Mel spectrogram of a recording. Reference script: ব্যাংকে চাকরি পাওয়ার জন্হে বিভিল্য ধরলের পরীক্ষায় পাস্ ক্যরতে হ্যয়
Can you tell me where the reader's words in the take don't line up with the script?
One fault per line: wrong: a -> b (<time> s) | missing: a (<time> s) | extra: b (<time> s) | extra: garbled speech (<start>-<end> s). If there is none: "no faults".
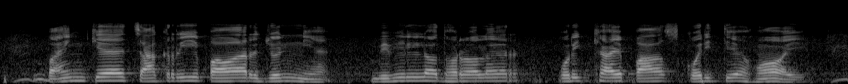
no faults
